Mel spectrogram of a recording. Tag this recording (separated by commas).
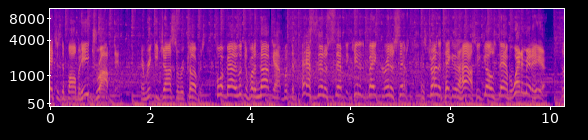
Speech, Music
